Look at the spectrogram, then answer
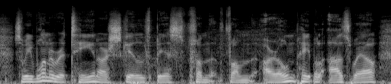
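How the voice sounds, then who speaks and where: With an Irish accent, a man speaks fairly quickly at a fairly low pitch over noticeable background noise. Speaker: election candidate. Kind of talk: radio debate. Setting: radio studio. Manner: halting, many repetitions and fillers.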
